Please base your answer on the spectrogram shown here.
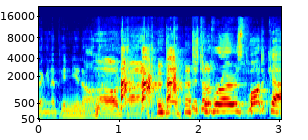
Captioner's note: Dan laughs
